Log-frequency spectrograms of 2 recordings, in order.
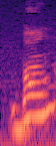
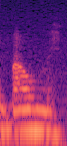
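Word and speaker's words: Baumé: datos de grados bom bom es el apellido de un francés y así se pronuncia ya nunca van a decir baume regularmente la gente ya sabe que se conoce como los grados bone entonces eso es nuevo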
